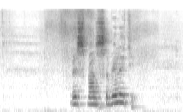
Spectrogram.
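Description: A middle-aged woman speaks briefly and calmly, close by.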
